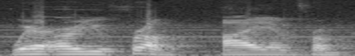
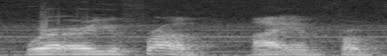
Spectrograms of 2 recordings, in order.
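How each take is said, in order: Both takes have the same delivery.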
